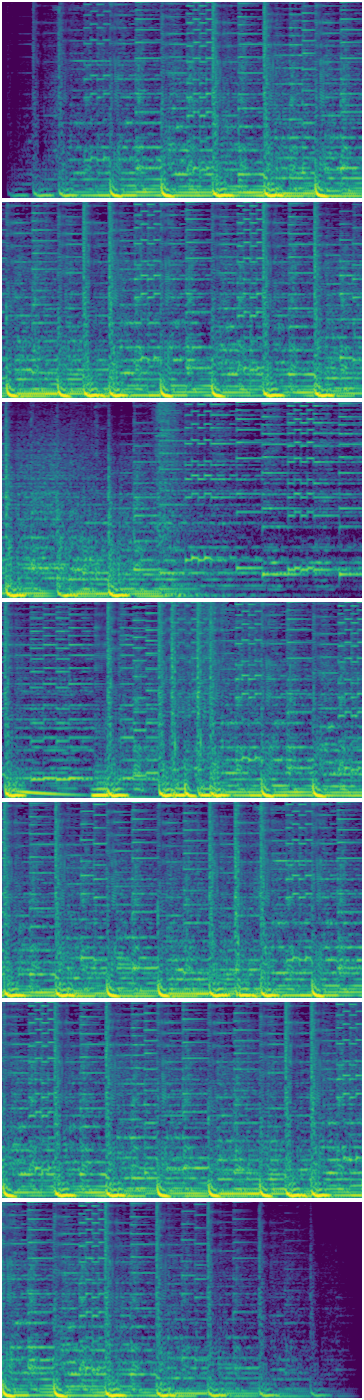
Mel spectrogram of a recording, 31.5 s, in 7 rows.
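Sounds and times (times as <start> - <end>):
slowed reverb music: 0.5 - 31.4.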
